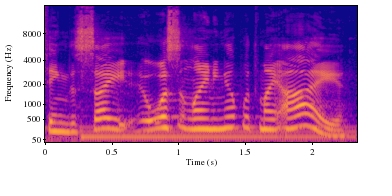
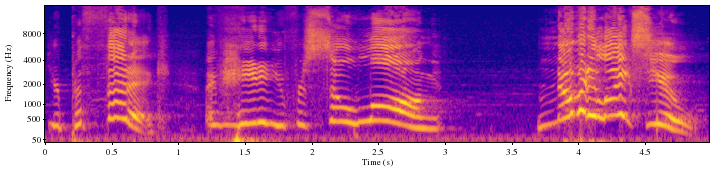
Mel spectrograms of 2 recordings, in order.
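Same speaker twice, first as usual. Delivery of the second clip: high, loud, hateful tirade; furious screaming; 15 dB louder, slower than usual. Acted. Child unleashing long-held hatred at father, screaming. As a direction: hurl insults at the top of your voice.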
